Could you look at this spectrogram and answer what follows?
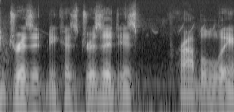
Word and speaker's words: Drizzt: It's unpronounceable. I say Drizzt because Drizzt is probably how I would say it.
